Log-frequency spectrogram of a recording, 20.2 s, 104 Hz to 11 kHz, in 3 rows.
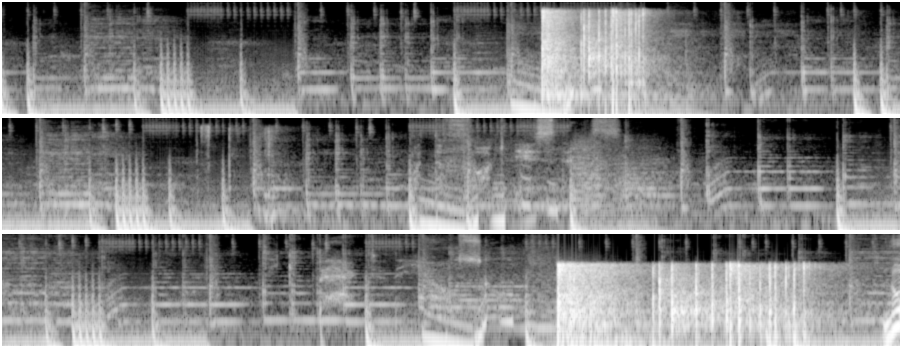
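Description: Redmi 9 Prime smartphone with LCD display, Corning glass and plastic body dropped bottom side down from about 1.6 m, giving sharp cracking impacts among several loud bursts of noise, with no talking.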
